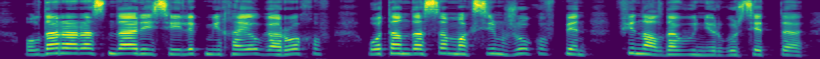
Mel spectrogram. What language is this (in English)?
Kazakh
